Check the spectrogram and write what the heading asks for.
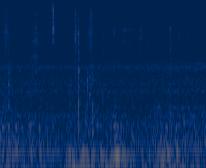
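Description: Faint rustling of paper cutouts being handled and laid onto a tabletop, with a few small taps and clicks.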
